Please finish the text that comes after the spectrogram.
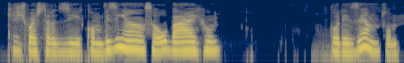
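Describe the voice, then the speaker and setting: A Brazilian woman in her thirties runs a grammar lesson, unhurried and patient in her delivery. Her voice comes through smooth and clean, recorded close and dry with no room sound. She keeps asking the class if they're with her. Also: medium pitch, a little mellow, no echo. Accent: Brazilian Portuguese. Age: 30s. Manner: didactic, checks in with listeners often; slows down to model English phrases. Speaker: English teacher.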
